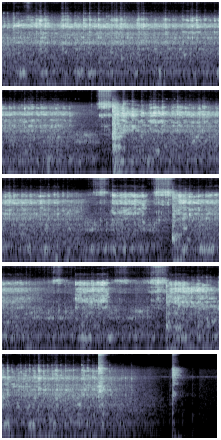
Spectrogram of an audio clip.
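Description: A drill press whirs loudly as its bit bores into wood.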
